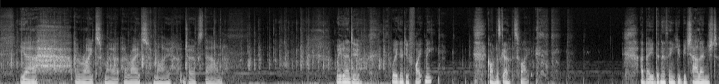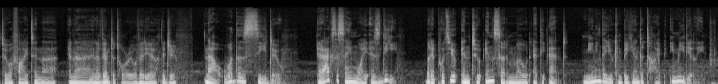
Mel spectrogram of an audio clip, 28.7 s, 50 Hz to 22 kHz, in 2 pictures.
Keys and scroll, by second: 0.0-8.1 typing, 10.8 Escape, 15.6 d, 15.6 d, 25.4 typing, 28.5 typing.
